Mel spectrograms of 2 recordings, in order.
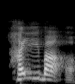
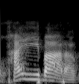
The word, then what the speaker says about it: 파이버: 뭐가 부족한 상태 파이버 파이버 혹시 알아요 이거 우리 오랑 캐식 발음으로 하이바라 하는 거 쓰지 마세요 비표준 발음입니다 심지어 그 그 편의점에서 미에로 화이바 이런 거지도 파나요 어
